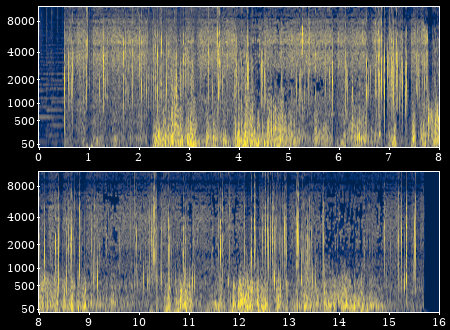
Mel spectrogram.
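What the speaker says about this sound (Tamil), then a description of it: "பலத்த காற்று வீசுவதால் குளச்சல், தேங்காய்பட்டினம் மீன்பிடி துறைமுகங்களிலிருந்து மீனவர்கள் கடலுக்கு மீன்பிடிக்க செல்லவில்லை" Strong wind buffets the microphone at a sea coast near fishing harbours, gusting loudly and steadily throughout with a rough, rushing roar and no voices.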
